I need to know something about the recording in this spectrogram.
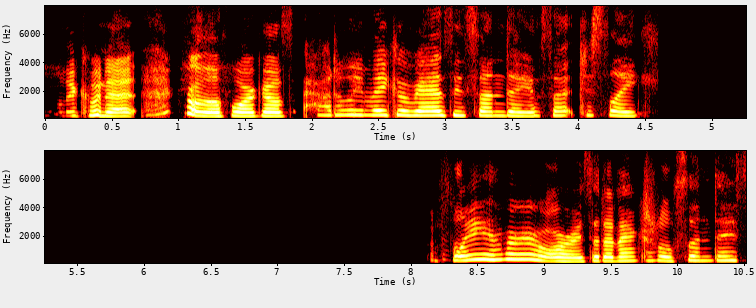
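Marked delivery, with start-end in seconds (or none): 2.0-10.5 soft, hushed half-whisper. A character on the floor half-whispers a question up toward another character, half-whispering. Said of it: "they're whispering this up towards CC".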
